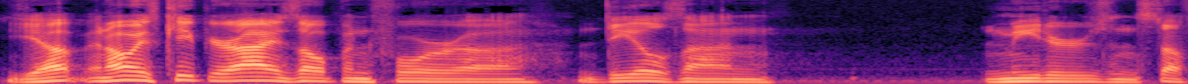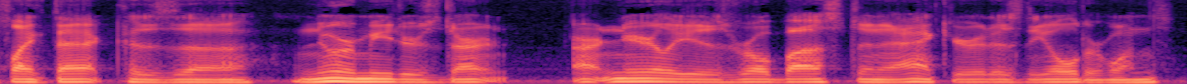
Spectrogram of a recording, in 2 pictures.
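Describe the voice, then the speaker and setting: Very low-voiced man, easygoing radio chat. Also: steady tone, a little slow. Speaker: CB radio hobbyist. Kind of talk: casual radio chat with explanations.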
